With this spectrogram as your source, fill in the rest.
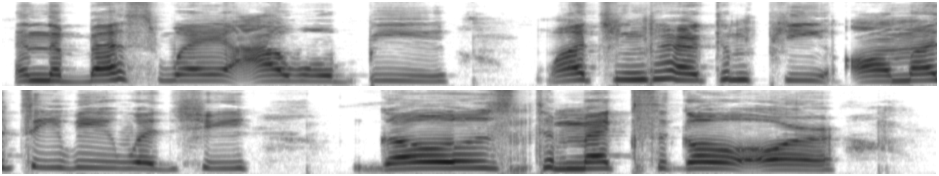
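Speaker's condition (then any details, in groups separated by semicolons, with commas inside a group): Cerebral palsy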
